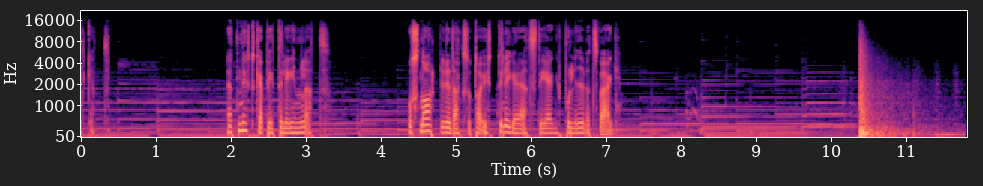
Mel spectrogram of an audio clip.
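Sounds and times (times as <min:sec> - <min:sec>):
speech: 0:00.0 - 0:00.4, 0:02.0 - 0:03.4, 0:04.4 - 0:07.3
cannon salute blast over Stockholm for the birth of a crown prince: 0:10.4 - 0:11.7.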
